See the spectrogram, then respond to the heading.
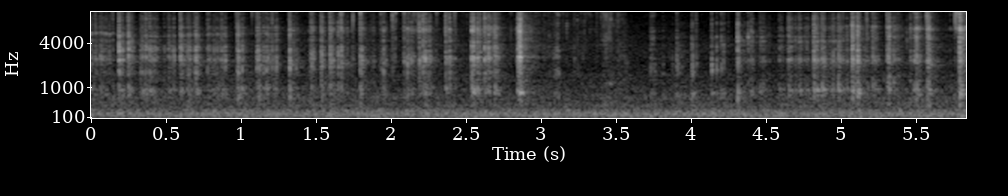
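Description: A utility knife blade scrapes a solid, translucent orange bar of dry vintage soap held in the hand, raising crumbly yellow shavings. The sound is a quiet, dense run of rapid, bright, dry scratches and crackles with no ring, with a few sharper clicks standing out along the way.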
